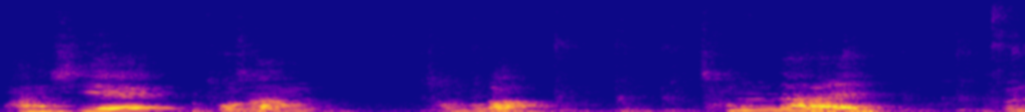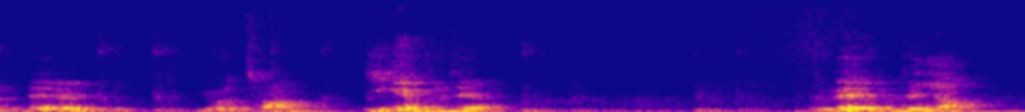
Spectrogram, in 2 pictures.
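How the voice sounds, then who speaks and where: A man's voice: fairly high pitch, a little hiss or hum. A man teaching a middle school history class, lecturing and asking his students questions. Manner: lively, asks students questions. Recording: echoey classroom from far off.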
